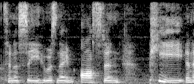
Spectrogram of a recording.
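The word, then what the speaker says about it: Peay: Let's go pee cuz it is the athletic motto and it is P E A Y.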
